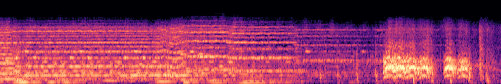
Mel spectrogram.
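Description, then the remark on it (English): Sustained orchestral music fades out, then a husky dog barks loudly beside a trail in the Yukon, three sharp barks in quick succession with brief gaps between them. “It was King's barking that called the sergeant's attention to the young Indian lying beside the trail.”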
